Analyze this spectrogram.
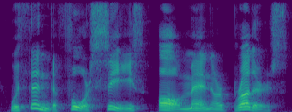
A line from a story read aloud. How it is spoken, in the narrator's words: the squire answered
